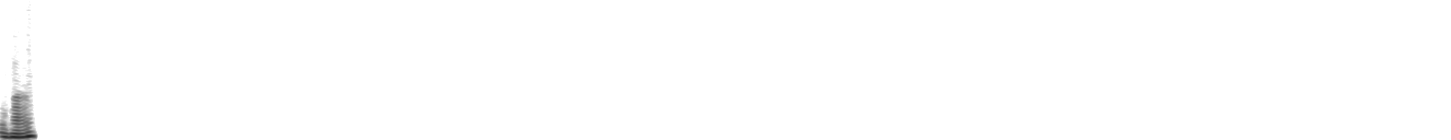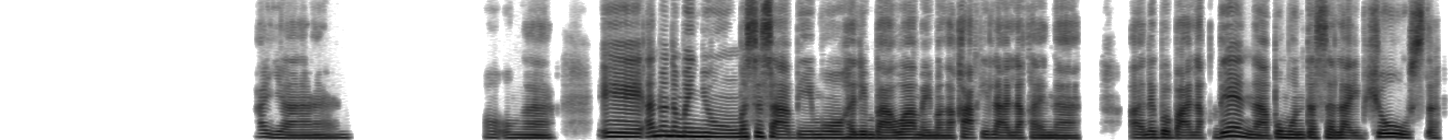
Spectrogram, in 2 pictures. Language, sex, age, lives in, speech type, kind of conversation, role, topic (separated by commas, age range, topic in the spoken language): Filipino, female, 40-44, Philippines, conversation, podcast, host, Anong karanasan mo sa konsiyerto ang hindi mo malilimutan?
